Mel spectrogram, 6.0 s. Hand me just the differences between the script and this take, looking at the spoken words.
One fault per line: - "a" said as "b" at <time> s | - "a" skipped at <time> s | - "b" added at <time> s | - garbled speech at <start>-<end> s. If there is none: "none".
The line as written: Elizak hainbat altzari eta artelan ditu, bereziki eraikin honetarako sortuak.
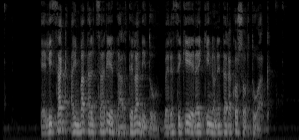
none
